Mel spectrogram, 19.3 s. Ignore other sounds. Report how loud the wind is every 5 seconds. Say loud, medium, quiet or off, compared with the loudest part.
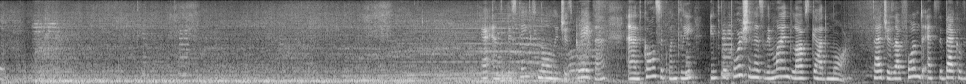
loud, loud, loud, off.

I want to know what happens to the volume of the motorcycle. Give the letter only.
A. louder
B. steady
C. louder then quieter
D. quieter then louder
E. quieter
E.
